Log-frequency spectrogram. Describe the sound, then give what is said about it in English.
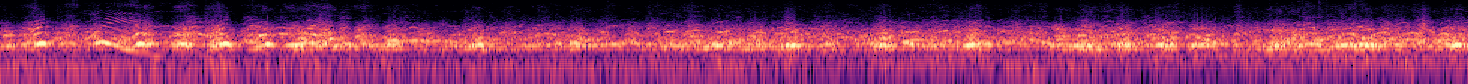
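Many dogs bark, yip and whine at once in a dense, continuous chorus, loud, with sharp overlapping calls throughout and no pause, as some of the dogs are given food. “Oh, here's some dog is getting food.”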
